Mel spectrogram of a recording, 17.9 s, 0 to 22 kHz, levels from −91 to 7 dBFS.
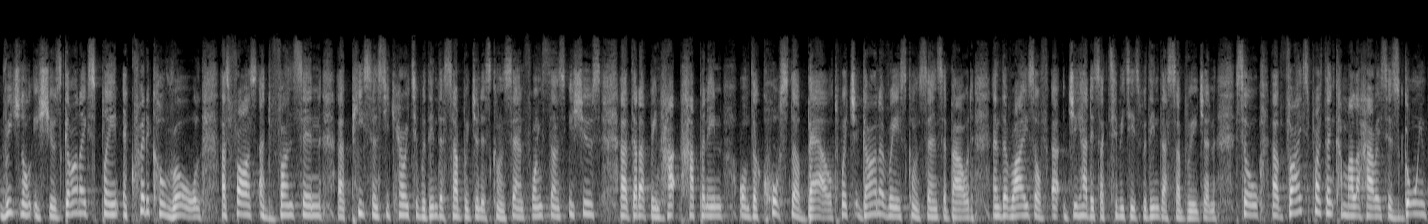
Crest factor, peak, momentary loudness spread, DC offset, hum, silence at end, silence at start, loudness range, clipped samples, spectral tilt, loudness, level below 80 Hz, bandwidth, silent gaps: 18 dB; 0 dBFS; 4 LU; under 0.1%; none; 0 s; 0 s; 1 LU; under 0.1%; -5.5 dB/octave; -20 LUFS; -50 dBFS; 11 kHz; none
